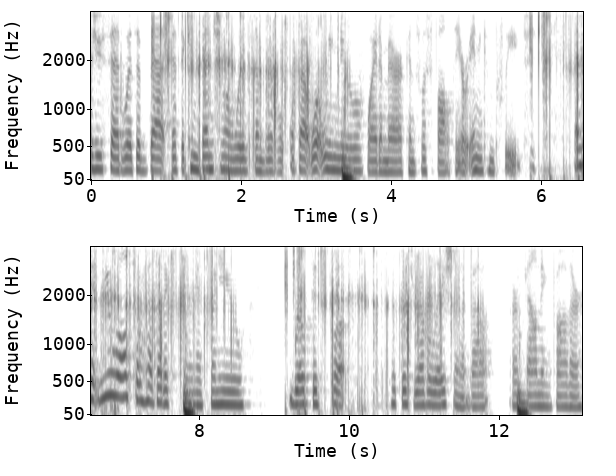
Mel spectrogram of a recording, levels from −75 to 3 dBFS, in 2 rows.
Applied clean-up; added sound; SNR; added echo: neural mask model RNNoise.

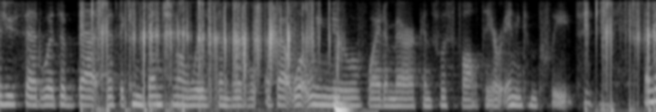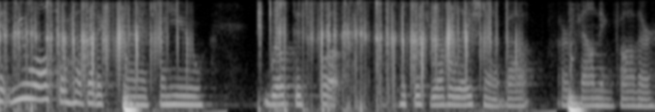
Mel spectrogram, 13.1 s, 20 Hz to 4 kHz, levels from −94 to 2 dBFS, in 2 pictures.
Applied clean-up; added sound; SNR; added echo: none; Crushing + Bass drum / Thump, thud; -5 dB; none.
